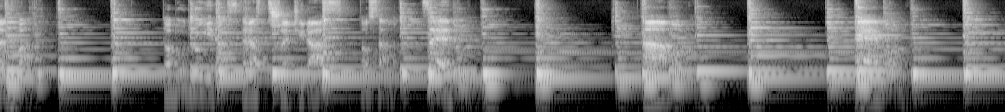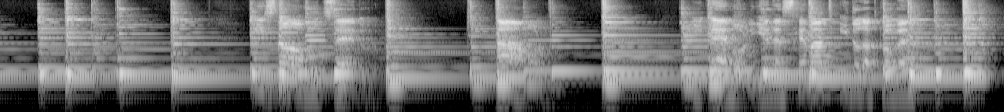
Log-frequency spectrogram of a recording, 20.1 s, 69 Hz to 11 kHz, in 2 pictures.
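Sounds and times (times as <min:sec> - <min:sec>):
ukulele strumming chords: 0:00.0 - 0:20.0.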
